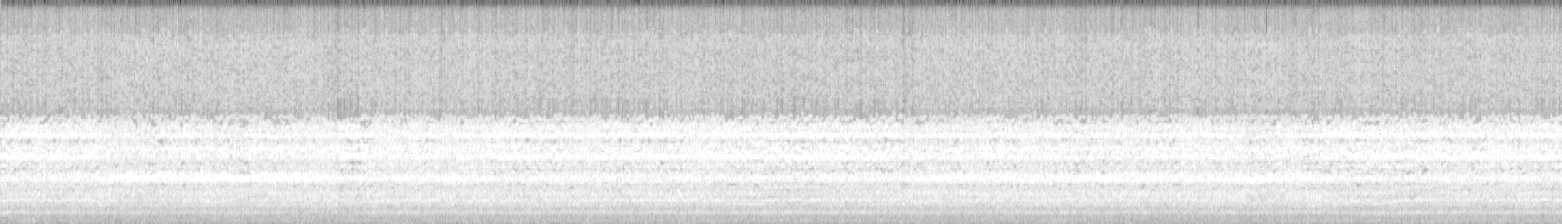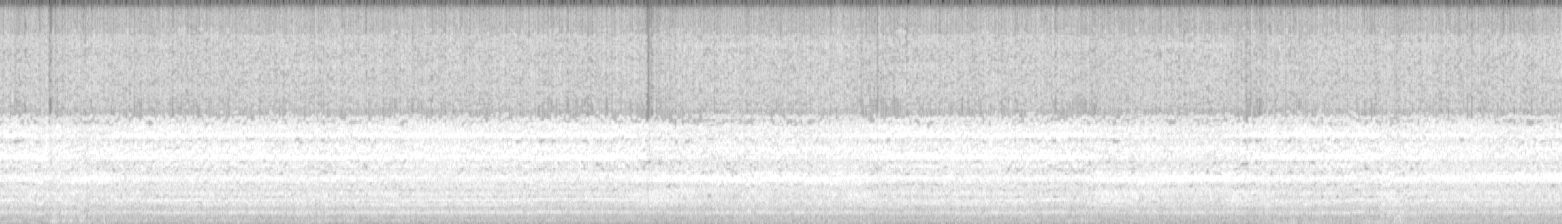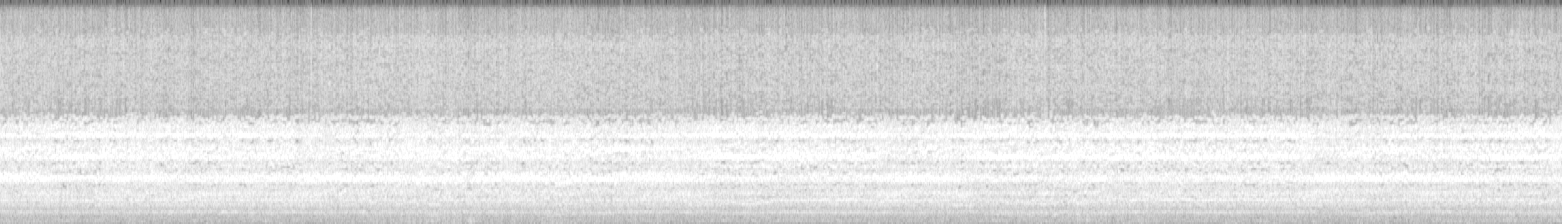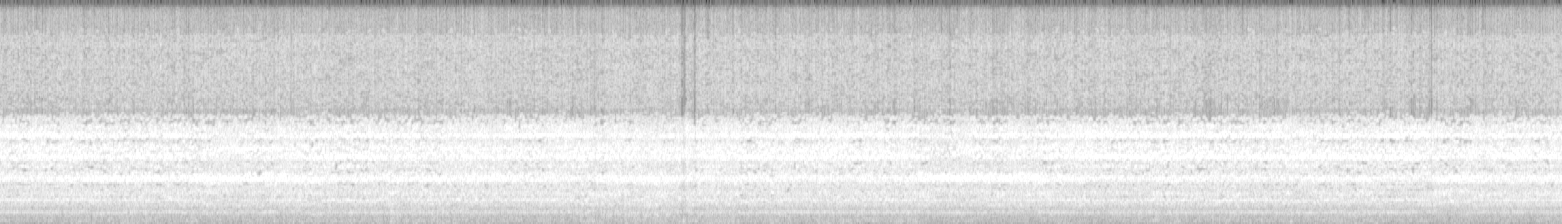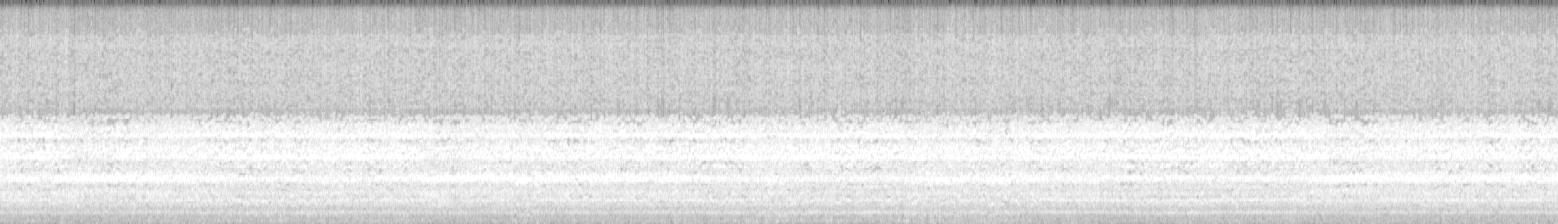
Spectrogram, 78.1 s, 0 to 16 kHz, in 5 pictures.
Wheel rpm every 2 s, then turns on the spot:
230, 230, 230, 230, 230, 230, 230, 230, 220, 210, 220, 210, 210, 220, 210, 230, 230, 230, 220, 220, 220, 230, 220, 230, 230, 230, 230, 230, 230, 230, 220, 230, 220, 220, 230, 210, 230, 220, 230.
none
